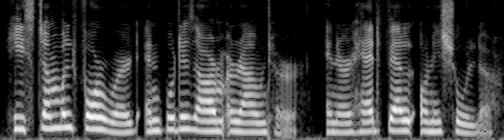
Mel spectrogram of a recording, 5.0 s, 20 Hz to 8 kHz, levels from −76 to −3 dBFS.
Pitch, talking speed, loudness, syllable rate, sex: 220 Hz, 190 wpm, -15 LUFS, 4.2 syllables/s, female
